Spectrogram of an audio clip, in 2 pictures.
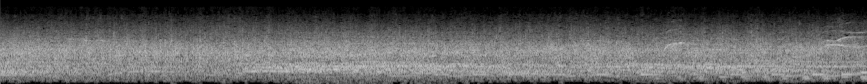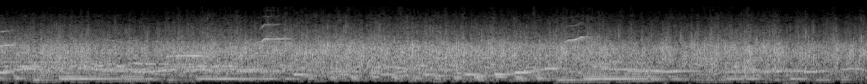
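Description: Sustained applause from a large theatre audience at the Watford Palace Theatre, a dense, steady wash of clapping that stays loud throughout, with a few faint whoops and cheers rising above it.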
